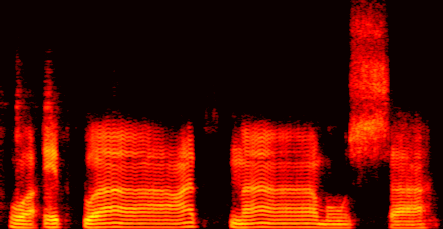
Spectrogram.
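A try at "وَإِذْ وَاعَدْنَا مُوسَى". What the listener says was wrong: Nah, ininya panjangkan 2 harokat Pak ya. Musa.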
